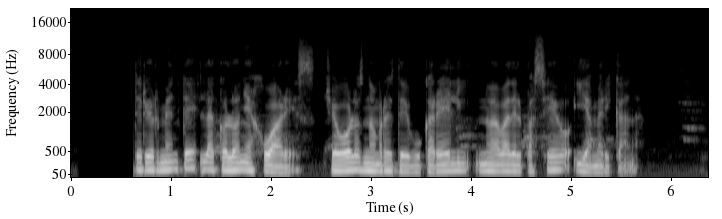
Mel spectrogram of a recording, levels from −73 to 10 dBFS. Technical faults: clipped start after a pause

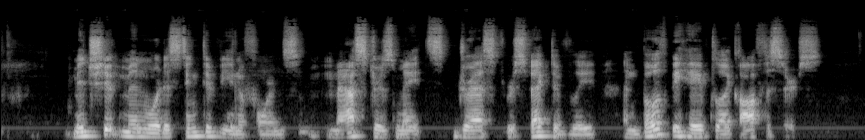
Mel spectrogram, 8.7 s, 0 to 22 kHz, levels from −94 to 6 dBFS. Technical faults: none

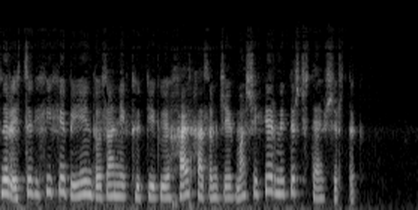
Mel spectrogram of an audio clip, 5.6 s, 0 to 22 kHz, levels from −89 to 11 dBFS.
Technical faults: none

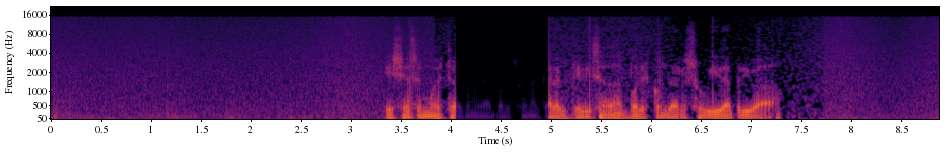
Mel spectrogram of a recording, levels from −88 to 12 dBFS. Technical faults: overdone noise removal; audio dropout to a faint residue

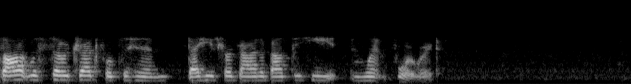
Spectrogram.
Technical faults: none

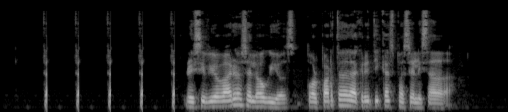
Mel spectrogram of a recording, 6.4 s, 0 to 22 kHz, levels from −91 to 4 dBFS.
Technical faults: broken-record loop

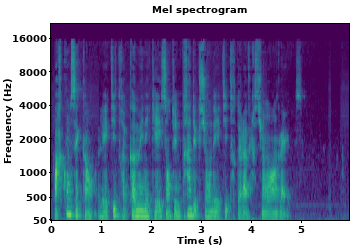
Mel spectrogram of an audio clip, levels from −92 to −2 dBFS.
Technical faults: computer activity noise

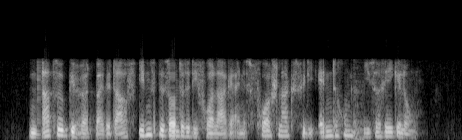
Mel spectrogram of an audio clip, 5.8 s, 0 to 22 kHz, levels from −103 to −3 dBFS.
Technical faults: iLBC codec; lost iLBC frames

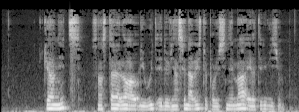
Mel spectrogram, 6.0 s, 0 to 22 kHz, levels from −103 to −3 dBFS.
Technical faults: AAC frame loss with concealment

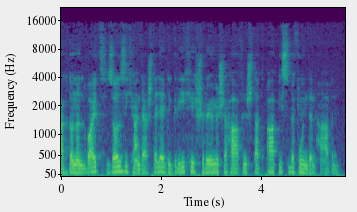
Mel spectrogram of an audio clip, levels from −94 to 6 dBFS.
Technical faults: none

